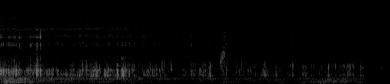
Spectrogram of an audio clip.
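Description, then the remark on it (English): Beer glugs and fizzes as it's poured into a glass, a soft, continuous gurgle with crackling bubbles that slowly thins out over a few seconds, with no voices. “I have poured mine. Bearded Brewer's pouring his.”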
